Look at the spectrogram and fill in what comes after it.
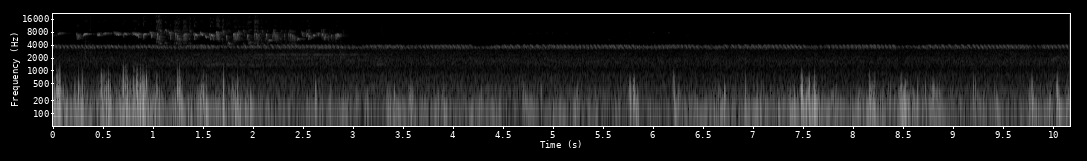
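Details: A cricket trills steadily on one high pitch throughout at dawn at Mackenzie's Point Lookout on 6 December 2020. A bird adds a quick twittering trill at the start, over rumbling wind and low thumps.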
